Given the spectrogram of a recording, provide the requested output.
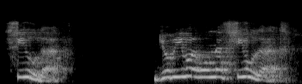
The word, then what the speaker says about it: ciudad: Tú dices ciudad. ¿En qué sílaba, chicos, está el acento? Dat. Muy bien.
